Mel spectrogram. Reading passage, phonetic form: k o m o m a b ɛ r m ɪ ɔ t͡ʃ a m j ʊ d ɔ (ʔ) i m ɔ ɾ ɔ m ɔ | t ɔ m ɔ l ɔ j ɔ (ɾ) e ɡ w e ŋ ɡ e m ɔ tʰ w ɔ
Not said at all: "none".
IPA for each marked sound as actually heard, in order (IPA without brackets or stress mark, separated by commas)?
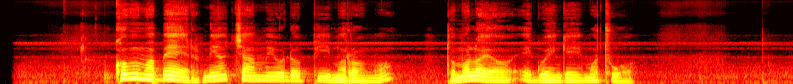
p, none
